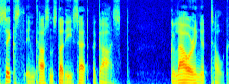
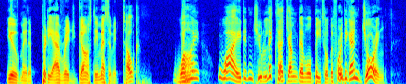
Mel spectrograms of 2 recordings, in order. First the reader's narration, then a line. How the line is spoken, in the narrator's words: Tulk wailed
